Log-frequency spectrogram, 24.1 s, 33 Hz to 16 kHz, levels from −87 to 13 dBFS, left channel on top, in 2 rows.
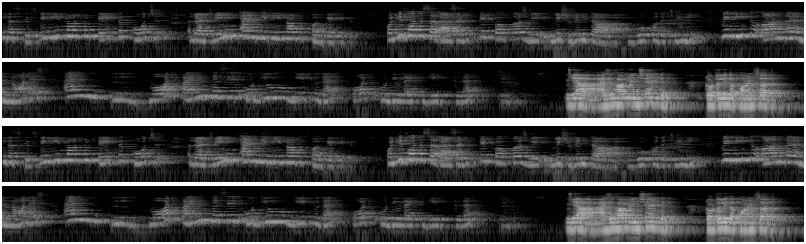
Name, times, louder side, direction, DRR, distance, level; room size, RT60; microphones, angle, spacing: voice 1, 0.0-5.1 5.8-10.4 10.8-12.6 12.9-17.0 17.3-19.1, equal, 10° left, -4 dB, 6.3 m, -36 dB
voice 2, 20.5-22.0 22.6-23.6, equal, 80° left, -2 dB, 5.1 m, -21 dB
20.5 x 18.5 x 3.1 m, 0.81 s
head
